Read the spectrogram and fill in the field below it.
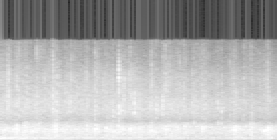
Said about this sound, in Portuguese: Você pode dar um aplauso para a palavra do Senhor?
